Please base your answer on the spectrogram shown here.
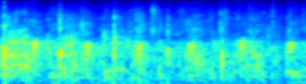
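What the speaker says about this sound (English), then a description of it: "Let's give him a round of applause." Brief burst of applause from the audience at an Aurora city council meeting, quick overlapping claps, close and fairly loud, with voices mixed in under the clapping.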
